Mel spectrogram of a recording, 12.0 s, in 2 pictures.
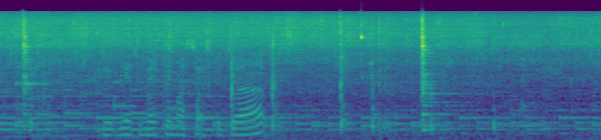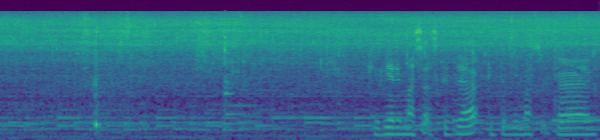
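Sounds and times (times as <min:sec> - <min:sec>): food sizzling in hot oil: 0:00.0 - 0:12.0
wooden spatula knocking pot: 0:01.6 - 0:05.1.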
